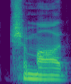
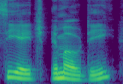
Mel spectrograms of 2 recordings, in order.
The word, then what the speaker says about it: chmod: permissions is using the chmod command. That's CHMOD, and it's short for change mode. So I guess you could also pronounce it as chmod if you prefer, but I call it chmod.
